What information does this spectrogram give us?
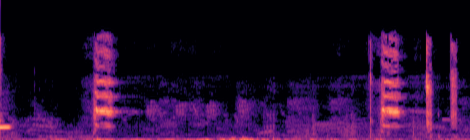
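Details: Blue Indian ringneck parrot giving two loud, harsh, buzzy screeches about three seconds apart, separated by a quiet stretch with a soft low rumble.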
